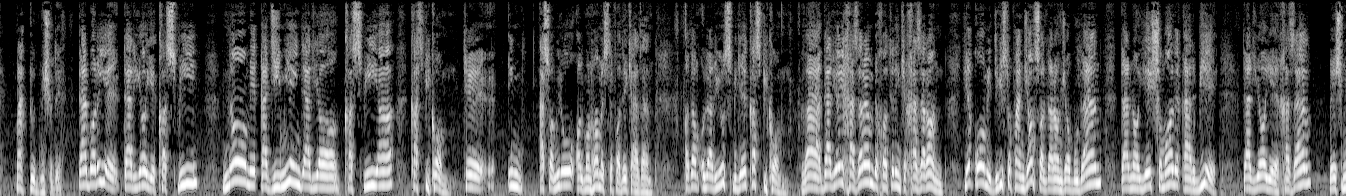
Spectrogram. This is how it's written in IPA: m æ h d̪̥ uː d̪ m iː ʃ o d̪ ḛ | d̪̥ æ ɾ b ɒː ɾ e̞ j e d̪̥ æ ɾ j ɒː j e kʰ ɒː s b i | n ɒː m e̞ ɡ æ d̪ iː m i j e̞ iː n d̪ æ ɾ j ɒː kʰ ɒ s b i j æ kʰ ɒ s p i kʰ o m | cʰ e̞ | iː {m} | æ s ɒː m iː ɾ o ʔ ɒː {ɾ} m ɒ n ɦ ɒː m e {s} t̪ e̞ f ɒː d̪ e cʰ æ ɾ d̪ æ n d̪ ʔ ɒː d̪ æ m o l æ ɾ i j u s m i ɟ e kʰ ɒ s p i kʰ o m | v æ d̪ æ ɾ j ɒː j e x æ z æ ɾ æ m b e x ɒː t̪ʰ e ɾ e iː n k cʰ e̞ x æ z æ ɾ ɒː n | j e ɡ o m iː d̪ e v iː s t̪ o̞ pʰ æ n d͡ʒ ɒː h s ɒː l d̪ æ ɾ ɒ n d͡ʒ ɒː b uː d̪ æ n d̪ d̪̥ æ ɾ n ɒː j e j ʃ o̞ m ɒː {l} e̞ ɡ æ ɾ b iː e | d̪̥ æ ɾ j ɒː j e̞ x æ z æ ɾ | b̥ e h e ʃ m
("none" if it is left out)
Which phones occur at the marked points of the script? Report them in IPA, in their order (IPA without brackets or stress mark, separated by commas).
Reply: n, l, s, l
